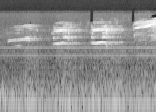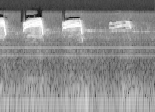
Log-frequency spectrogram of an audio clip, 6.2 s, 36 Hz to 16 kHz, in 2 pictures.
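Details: American bald eagles at a lakeside nest on Dale Hollow Lake reservoir, Kentucky-Tennessee border, recorded by a nest cam on 09.04.2023 at 08:29. A series of about seven piercing, squealing notes, each near half a second, sharpening and intensifying mid-sequence, with steady hum beneath.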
